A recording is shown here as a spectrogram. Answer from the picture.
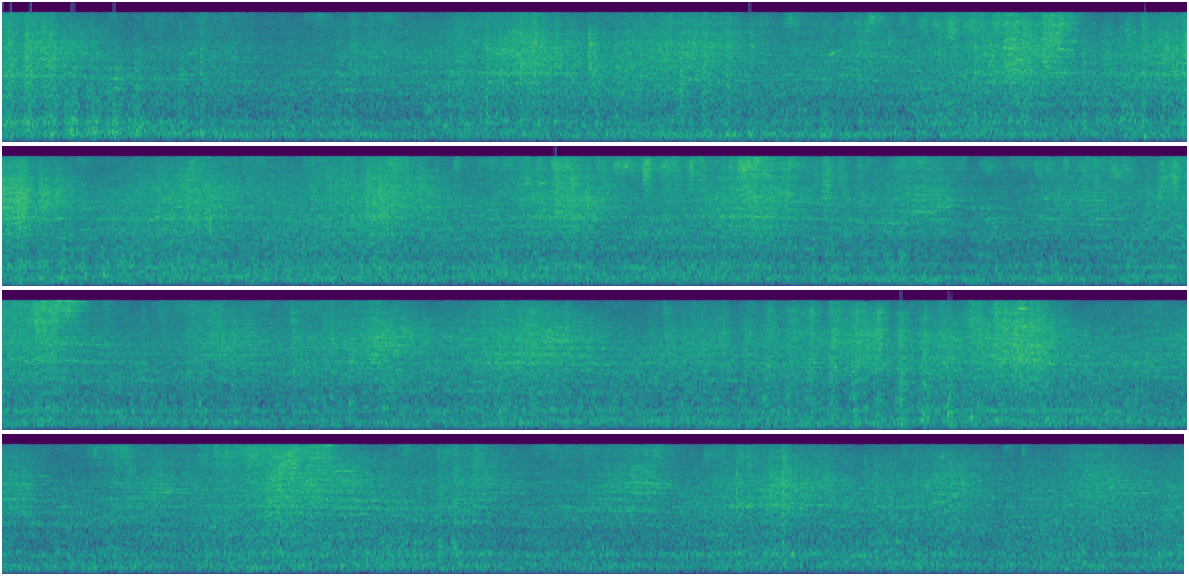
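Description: Double-stack intermodal well cars of a freight train rolling past close by: a steady rumble of steel wheels on rail, with a sharp click every second or two as the wheel sets go by.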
